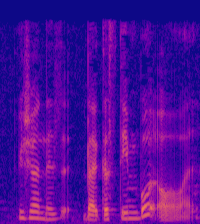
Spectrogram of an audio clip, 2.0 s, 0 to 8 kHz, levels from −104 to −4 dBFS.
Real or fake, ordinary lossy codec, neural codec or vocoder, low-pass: fake; MP3, 64 kbps; codec, 16 kHz, 8 kbps, FreqCodec, larger model; 7.2 kHz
